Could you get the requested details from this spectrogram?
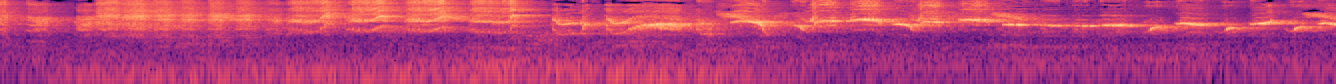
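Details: Chinese hwamei, tame and kept in Vietnam for its beautiful voice, moves from buzzy, blurred notes into bright rapid whistles that tumble downward in a lively, uneven series.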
